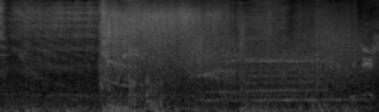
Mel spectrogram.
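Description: An energy rifle fires with a loud crackling blast.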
